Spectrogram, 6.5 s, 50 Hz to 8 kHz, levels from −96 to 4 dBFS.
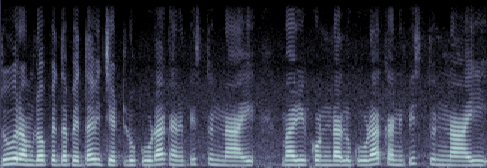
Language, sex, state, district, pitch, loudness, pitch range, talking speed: Telugu, female, Telangana, Hyderabad, 215 Hz, -18 LUFS, 205-230 Hz, 90 wpm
